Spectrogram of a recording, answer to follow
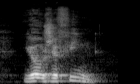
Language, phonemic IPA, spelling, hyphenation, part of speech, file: Dutch, /ˌjoː.zəˈfin/, Josefien, Jo‧se‧fien, proper noun, Nl-Josefien.ogg
- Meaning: a female given name, equivalent to English Josephine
